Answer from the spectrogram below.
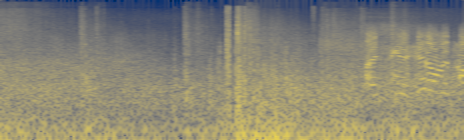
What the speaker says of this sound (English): Missiles launched.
